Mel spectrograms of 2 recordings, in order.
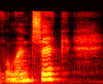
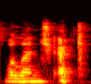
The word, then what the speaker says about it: Walenchek: Just for edification, my last name is pronounced just like it's spelled. It's Walenchek.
